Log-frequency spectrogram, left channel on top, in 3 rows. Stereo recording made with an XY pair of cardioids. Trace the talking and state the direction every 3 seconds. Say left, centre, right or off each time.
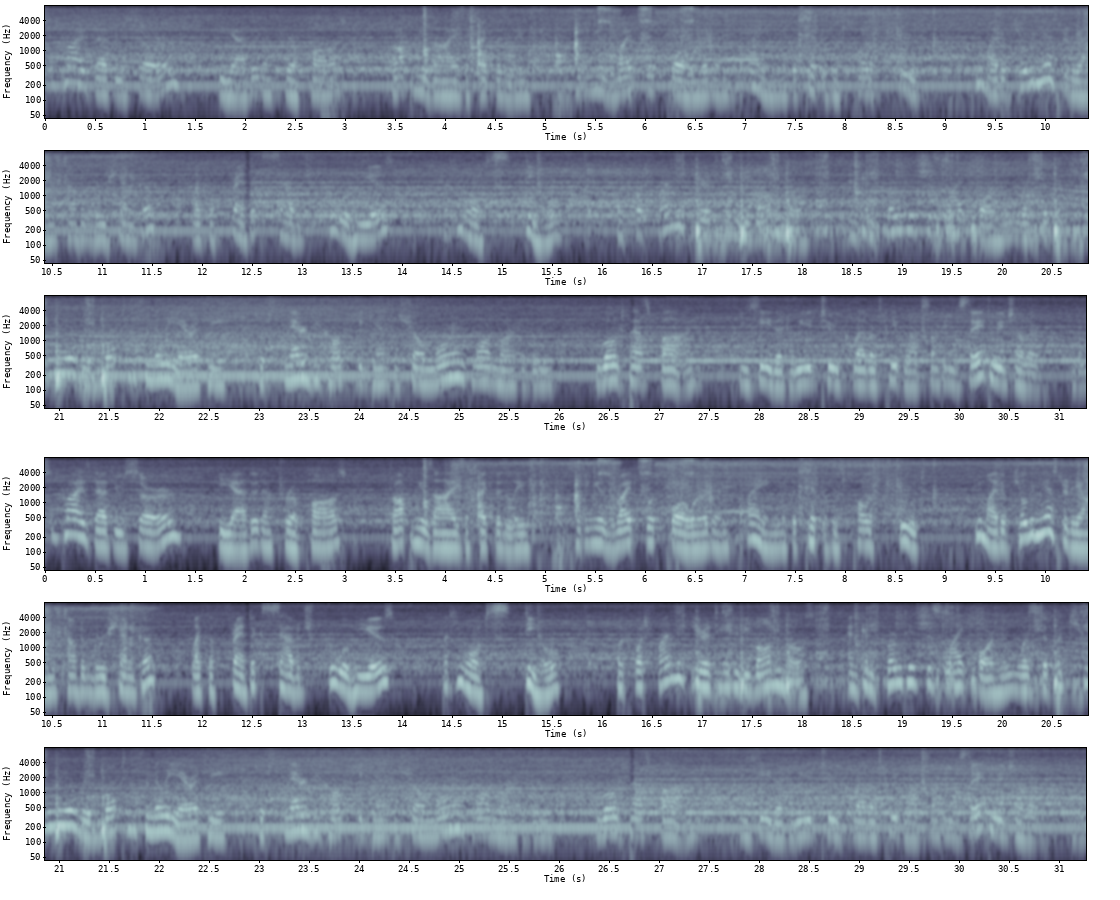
right, right, right, right, right, right, right, centre, left, left, left.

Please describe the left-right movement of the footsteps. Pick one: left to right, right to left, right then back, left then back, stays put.
left then back.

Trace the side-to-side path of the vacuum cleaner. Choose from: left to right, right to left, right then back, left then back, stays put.
left to right.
